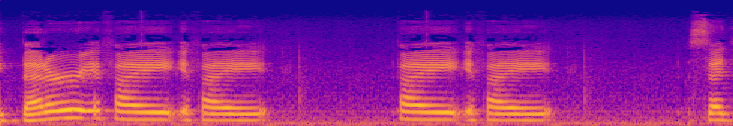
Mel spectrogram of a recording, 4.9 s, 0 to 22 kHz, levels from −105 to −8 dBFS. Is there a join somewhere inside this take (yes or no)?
yes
